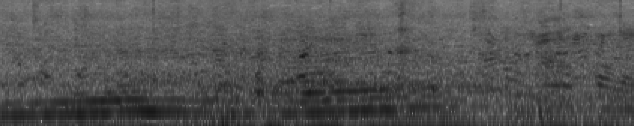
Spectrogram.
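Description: A vehicle engine running low and steady close by, loudest in the first three seconds, over the chatter of a street crowd.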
